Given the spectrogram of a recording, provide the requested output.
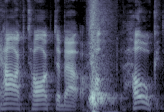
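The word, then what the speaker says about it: Hoch: Max Fried has been great for the New York Yankees, and Brian Hoke talked about it. I always want to call him Hawk. I know it's Brian Hoke.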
